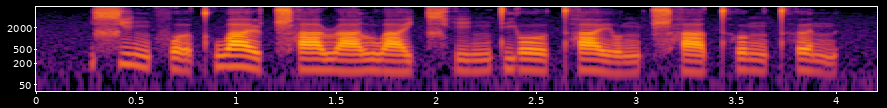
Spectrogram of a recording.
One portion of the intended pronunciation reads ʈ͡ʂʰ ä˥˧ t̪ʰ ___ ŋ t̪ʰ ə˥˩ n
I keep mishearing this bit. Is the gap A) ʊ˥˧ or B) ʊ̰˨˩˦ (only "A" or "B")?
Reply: A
